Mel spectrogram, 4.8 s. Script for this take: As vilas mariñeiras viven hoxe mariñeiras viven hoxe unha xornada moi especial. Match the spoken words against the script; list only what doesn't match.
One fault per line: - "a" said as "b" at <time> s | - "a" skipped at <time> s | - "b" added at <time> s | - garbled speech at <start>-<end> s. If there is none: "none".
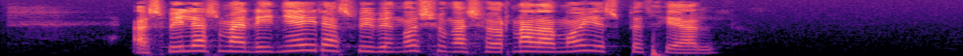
- "mariñeiras viven hoxe" skipped at 2.2 s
